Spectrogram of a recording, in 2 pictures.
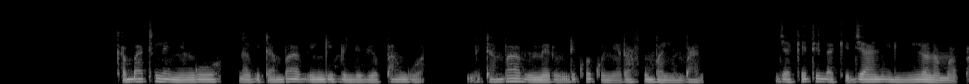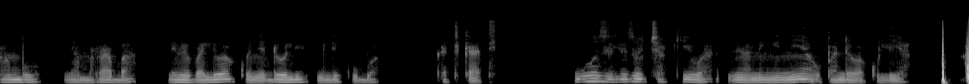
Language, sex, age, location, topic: Swahili, male, 25-35, Kisumu, finance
